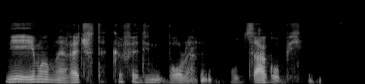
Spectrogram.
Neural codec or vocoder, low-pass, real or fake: codec, 16 kHz, 4.8 kbps, FACodec; 7.2 kHz; fake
